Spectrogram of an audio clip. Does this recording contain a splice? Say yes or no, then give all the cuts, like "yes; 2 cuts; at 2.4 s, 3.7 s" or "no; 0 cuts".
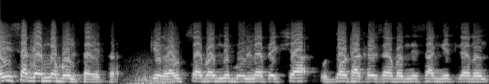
yes; 1 cut; at 1.5 s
